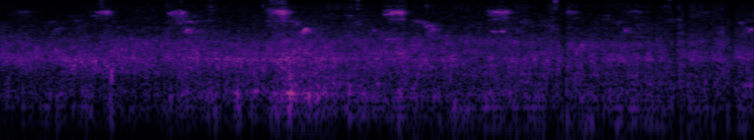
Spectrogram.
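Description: A small bird repeating a short, high chirp about once a second, over a steady outdoor background hiss.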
